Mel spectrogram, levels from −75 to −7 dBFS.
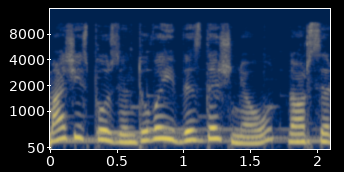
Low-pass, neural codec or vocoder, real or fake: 10.8 kHz; none; real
